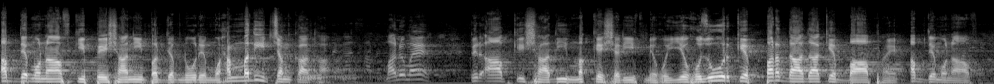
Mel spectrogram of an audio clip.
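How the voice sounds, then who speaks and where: Against noticeable background noise, a man speaks in a medium pitch with lively intonation. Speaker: Islamic preacher. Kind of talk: religious sermon. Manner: impassioned, emphatic.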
